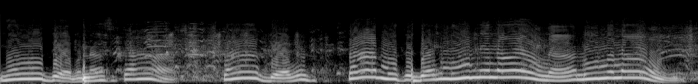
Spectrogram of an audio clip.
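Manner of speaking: weak, anemic, drawn-out pleading, no stretched. Speaker demonstrates the wrong way to tell the devil no, soft-bellied no. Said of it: "one of these soft-bellied no's".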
